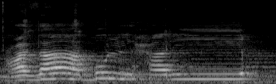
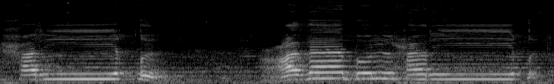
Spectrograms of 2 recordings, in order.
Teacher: یہ جو آواز آئی لوٹتی، اسی کو قلقلہ کہتے ہیں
